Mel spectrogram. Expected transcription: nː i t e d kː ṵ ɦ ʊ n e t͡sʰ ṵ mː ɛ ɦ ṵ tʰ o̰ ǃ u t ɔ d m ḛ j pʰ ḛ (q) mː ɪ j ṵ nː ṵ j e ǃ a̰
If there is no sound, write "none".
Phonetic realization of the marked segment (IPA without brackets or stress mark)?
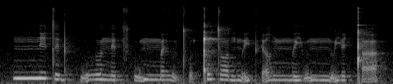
ʁ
